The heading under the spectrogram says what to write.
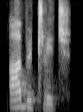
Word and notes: arbitrage: Indian

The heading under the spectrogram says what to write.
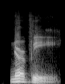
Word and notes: nervy: American English

